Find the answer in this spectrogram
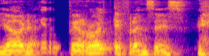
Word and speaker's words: Perrault: Y justo hablando de esto, de tanto de los Grimm, de Andersen, de Perrault, no sé si así se pronuncia. Sí, ¿por qué la mencionas con acento inglés? Perrault.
